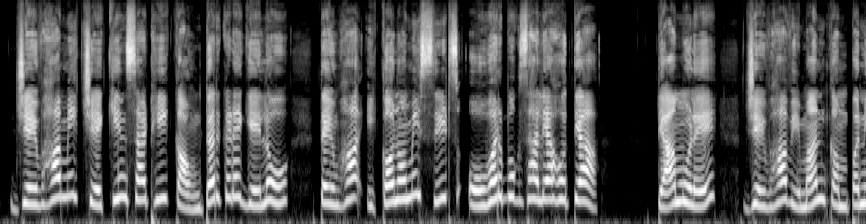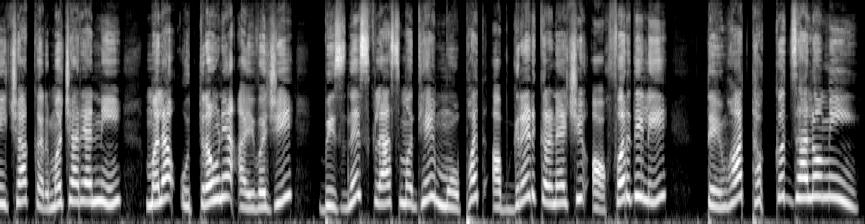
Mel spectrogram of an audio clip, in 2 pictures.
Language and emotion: Marathi, surprised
